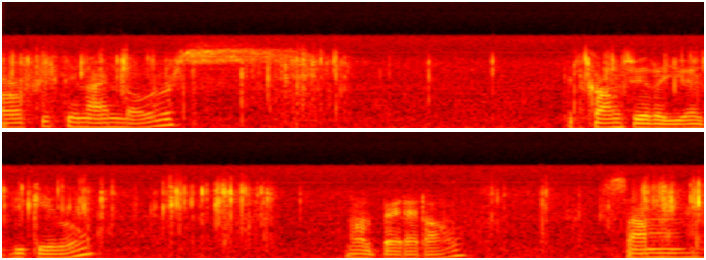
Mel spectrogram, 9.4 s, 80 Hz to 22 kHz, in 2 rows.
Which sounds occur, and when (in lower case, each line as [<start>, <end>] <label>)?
[0.00, 1.16] male speech
[0.00, 1.29] generic impact sounds
[0.00, 9.35] mechanisms
[1.55, 2.32] generic impact sounds
[2.75, 2.87] generic impact sounds
[3.12, 3.34] generic impact sounds
[3.76, 5.35] generic impact sounds
[3.88, 5.28] male speech
[5.51, 6.46] generic impact sounds
[6.94, 7.72] male speech
[7.84, 8.02] generic impact sounds
[8.23, 8.42] generic impact sounds
[8.79, 9.33] male speech
[8.84, 9.35] generic impact sounds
